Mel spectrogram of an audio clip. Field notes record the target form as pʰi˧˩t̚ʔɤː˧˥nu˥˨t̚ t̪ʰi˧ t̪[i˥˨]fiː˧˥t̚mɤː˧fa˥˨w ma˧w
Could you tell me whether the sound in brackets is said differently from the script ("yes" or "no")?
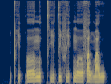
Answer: no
